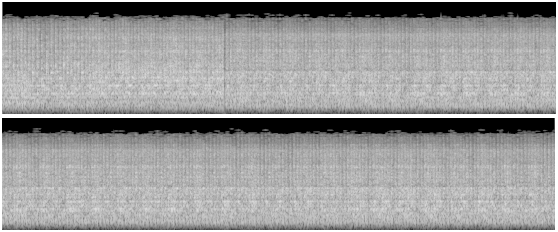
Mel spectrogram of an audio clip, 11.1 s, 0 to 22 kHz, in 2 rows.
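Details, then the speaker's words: Buick Verano 2.4 L Ecotec non-turbo, deliberately run with no oil, no belt: harsh thin metallic clatter over a ragged idle, temperature rising and steam at upper hoses; engine failing from oil starvation. "oh my goodness this thing sounds very very unhappy but it's still running"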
